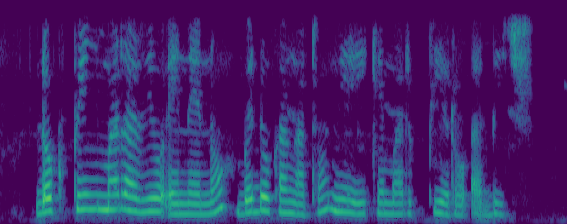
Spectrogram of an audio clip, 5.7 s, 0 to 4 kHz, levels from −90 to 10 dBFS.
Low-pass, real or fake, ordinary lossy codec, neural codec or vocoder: 3.6 kHz; real; none; none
